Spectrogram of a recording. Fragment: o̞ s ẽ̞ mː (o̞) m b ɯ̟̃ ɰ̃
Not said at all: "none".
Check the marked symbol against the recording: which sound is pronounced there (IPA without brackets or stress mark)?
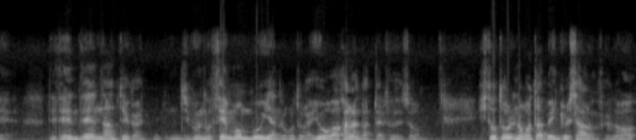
õ̞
